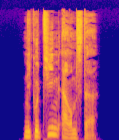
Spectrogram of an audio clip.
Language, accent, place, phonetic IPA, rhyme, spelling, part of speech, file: German, Germany, Berlin, [nikoˈtiːnˌʔɛʁmstə], -iːnʔɛʁmstə, nikotinärmste, adjective, De-nikotinärmste.ogg
- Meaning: inflection of nikotinarm: 1. strong/mixed nominative/accusative feminine singular superlative degree 2. strong nominative/accusative plural superlative degree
